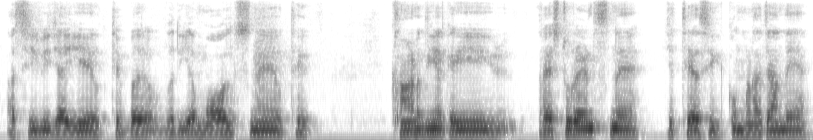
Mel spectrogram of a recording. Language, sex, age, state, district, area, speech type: Punjabi, female, 30-45, Punjab, Shaheed Bhagat Singh Nagar, rural, spontaneous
